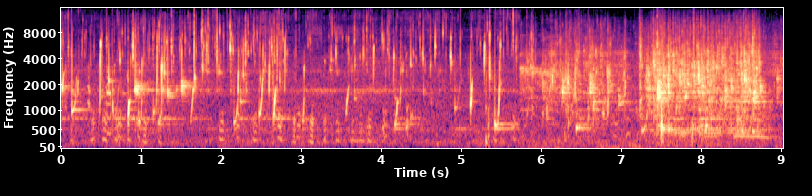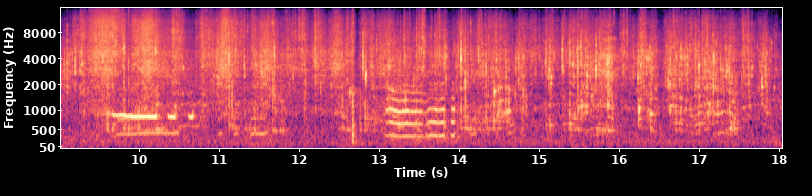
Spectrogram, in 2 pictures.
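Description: Water splashing and trickling, with many light clicks and knocks, loudest about seven to nine seconds in.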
